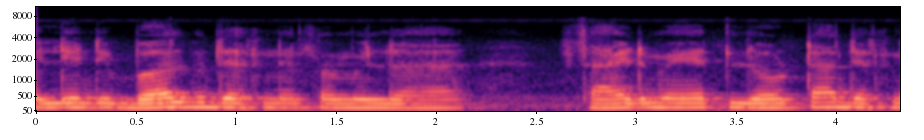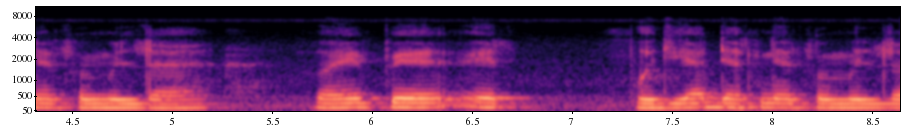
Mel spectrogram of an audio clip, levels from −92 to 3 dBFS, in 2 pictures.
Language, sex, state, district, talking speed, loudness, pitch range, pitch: Hindi, male, Bihar, West Champaran, 175 wpm, -19 LUFS, 135-145 Hz, 140 Hz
